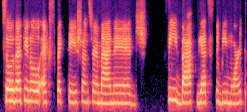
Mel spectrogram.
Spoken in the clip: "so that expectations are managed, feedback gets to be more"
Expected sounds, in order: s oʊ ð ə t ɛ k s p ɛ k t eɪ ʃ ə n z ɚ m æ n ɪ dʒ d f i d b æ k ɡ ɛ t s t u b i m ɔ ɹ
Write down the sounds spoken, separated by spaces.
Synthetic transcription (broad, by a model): s oʊ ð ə t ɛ k s p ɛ k t eɪ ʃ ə n s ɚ m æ n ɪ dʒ f i d b æ k ɡ ɛ t s t u b i m ɔ ɹ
